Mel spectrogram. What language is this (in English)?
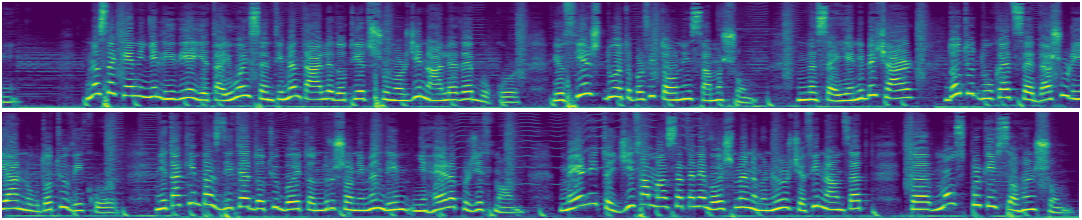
Romanian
